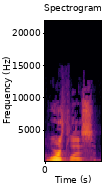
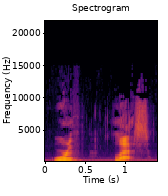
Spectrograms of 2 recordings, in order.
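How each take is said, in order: First: The stress falls on the word worth. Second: The stress falls on the word less. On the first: Having no value at all. "I should put the emphasis on the other syllable" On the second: Having a lower value than before. "I should put the emphasis on the other syllable"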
